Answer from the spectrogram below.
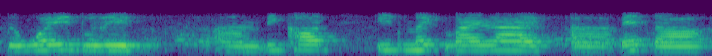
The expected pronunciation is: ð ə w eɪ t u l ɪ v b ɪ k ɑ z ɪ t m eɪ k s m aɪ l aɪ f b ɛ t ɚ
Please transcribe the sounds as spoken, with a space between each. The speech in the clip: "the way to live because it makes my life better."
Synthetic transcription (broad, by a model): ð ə w eɪ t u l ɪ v b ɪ k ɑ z ɪ t m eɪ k m aɪ l aɪ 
